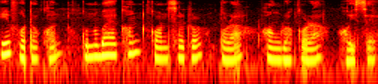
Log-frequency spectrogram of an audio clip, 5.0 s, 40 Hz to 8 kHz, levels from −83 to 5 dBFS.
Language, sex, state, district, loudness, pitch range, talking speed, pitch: Assamese, female, Assam, Sonitpur, -19 LUFS, 190-230 Hz, 130 wpm, 205 Hz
